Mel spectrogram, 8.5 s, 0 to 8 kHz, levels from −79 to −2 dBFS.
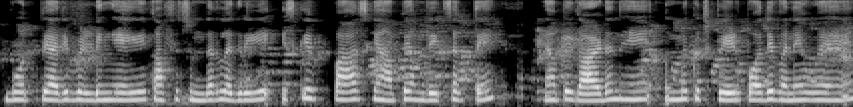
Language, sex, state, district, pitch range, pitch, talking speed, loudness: Hindi, female, Rajasthan, Jaipur, 205-230 Hz, 215 Hz, 205 wpm, -17 LUFS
